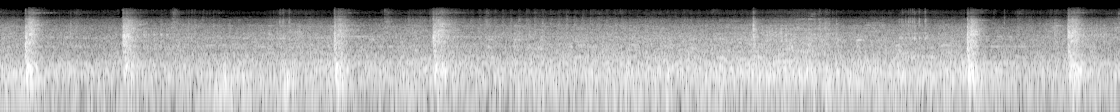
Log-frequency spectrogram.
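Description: Local passenger train running: a steady rumble with sharp clacks of the wheels over rail joints, coming in pairs about half a second apart, three pairs in all.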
